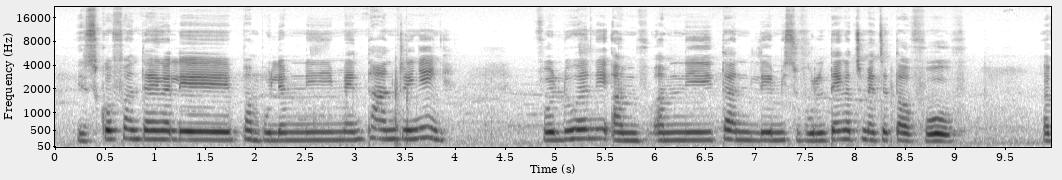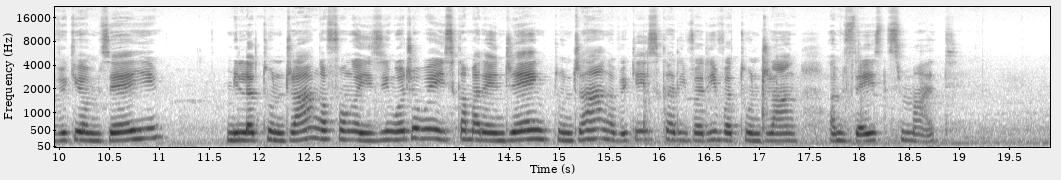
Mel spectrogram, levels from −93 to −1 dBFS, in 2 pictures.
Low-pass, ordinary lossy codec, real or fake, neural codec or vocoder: none; none; real; none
